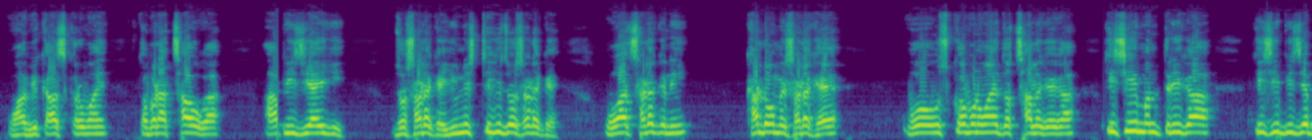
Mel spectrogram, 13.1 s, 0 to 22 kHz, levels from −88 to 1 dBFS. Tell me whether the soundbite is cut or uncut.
cut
